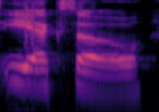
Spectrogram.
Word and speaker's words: EXO: It's EXO.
